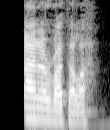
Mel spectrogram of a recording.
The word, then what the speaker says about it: Anna Ratala: Anna Ratala.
